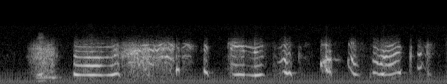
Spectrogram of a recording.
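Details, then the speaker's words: Man with asthma laughing hard on a recorded broadcast; high voiced bursts of laughter with squeaky, whistling breaths drawn between them: wheezy laughter, asthmatic breathing. "and has asthma yeah and he has asthma so he has a breather get a breather sometimes when you're talking to Ryan on the phone he gets tickled and you lose Ryan and you hear that breather going"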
